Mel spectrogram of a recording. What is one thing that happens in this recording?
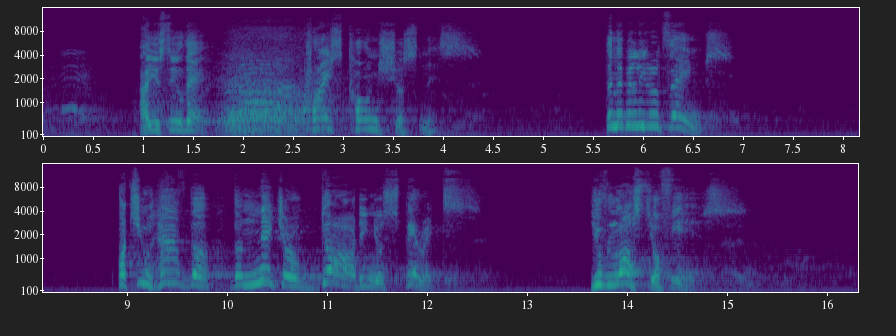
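A man preaches with passion, heard through a microphone with some echo.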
